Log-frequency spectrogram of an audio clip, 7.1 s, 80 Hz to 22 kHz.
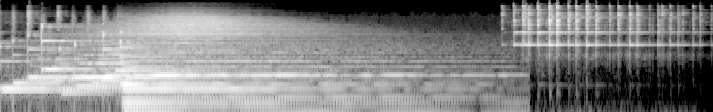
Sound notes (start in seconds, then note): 0.0 gentle music; 5.0 bell tinkling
